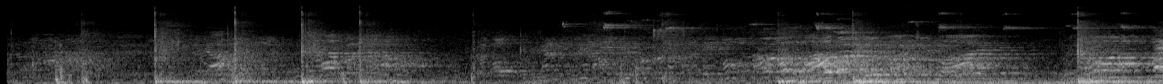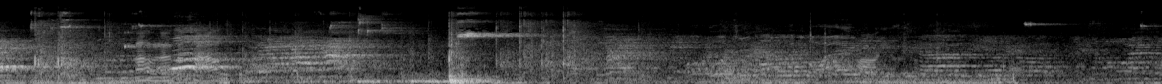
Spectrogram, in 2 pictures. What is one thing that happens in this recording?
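Men shout and call out across an echoing gym.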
